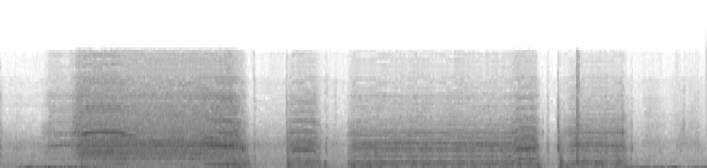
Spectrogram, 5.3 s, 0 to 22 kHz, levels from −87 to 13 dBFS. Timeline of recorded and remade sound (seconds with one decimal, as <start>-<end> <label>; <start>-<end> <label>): 0.0-5.3 recorded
